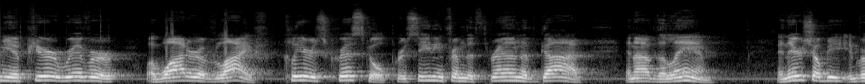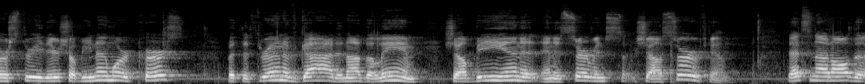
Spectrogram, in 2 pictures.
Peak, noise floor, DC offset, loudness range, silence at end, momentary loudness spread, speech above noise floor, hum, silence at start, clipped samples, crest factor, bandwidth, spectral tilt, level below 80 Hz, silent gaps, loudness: 0 dBFS; -42 dBFS; under 0.1%; 3 LU; 0 s; 9 LU; 30 dB; none; 0 s; under 0.1%; 14 dB; 12 kHz; -7 dB/octave; -60 dBFS; none; -13 LUFS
